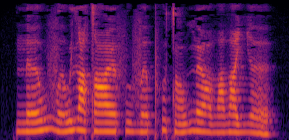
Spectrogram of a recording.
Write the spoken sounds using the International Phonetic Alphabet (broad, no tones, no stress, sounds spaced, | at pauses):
n əː w v ɤ w lʲ ɔ tˤ œː f u v ə pʰ u t ɔ̃ w ŋ œː ðˤ ɛ ðˤ ɛ ʎ əː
